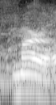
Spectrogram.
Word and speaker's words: Mara: It is Mara. – Mara. Okay, good. We said the name correctly.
